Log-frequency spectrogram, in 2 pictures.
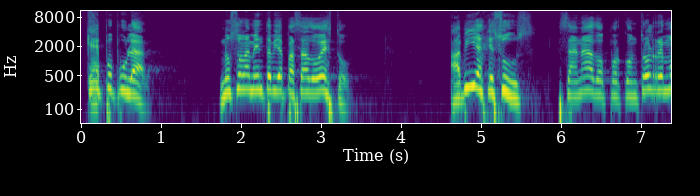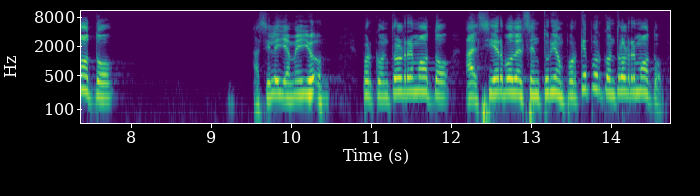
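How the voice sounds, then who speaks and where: A man's voice: high-pitched, unhurried, pauses often, fairly bright tone. A man preaching a sermon as pastor, telling the story vividly and acting out the scenes.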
